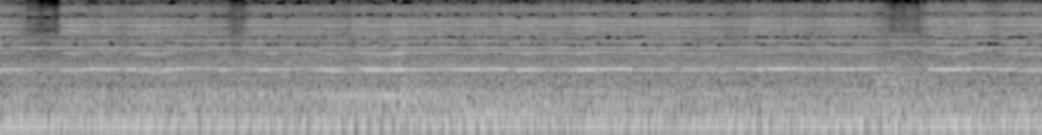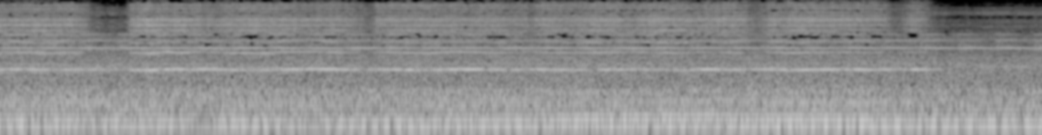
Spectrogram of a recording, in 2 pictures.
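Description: Train wheels squeal in a steady high whine.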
